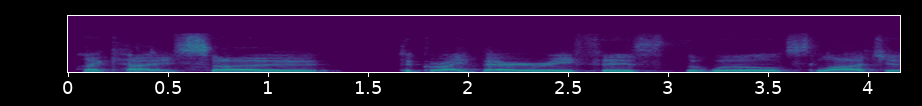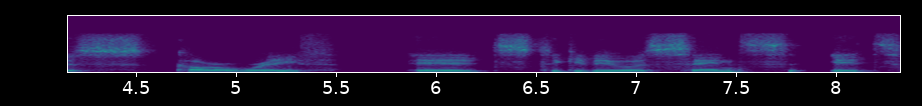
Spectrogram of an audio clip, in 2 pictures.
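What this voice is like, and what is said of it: Australian accent. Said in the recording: “I'm Australian, as you can probably tell by my accent”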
